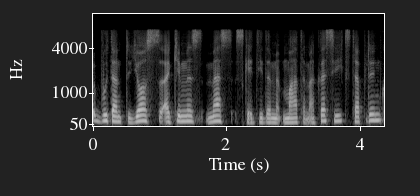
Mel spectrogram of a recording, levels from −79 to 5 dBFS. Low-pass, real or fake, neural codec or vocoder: 7.2 kHz; fake; codec, 16 kHz, 0.3 kbps, FocalCodec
